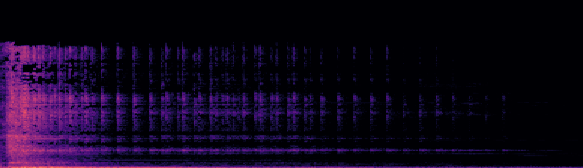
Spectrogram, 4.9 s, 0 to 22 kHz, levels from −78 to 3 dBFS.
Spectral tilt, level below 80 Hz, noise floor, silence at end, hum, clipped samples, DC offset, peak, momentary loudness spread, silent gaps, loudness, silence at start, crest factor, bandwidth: -3 dB/octave; -34 dBFS; -56 dBFS; 0.95 s; none; under 0.1%; under 0.1%; -6 dBFS; 27 LU; none; -27 LUFS; 0 s; 24 dB; 17 kHz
